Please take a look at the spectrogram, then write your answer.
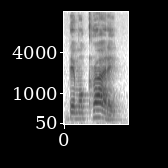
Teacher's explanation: The stress falls on cra.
